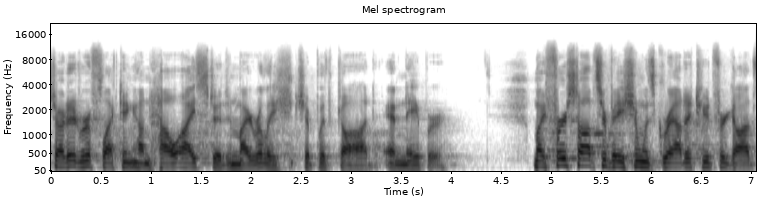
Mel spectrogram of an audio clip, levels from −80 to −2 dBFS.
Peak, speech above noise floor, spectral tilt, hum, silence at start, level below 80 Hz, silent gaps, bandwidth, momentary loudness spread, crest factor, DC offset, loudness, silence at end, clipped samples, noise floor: 0 dBFS; 38 dB; -5 dB/octave; none; 0 s; -64 dBFS; none; 12.5 kHz; 7 LU; 16 dB; under 0.1%; -16 LUFS; 0 s; under 0.1%; -53 dBFS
